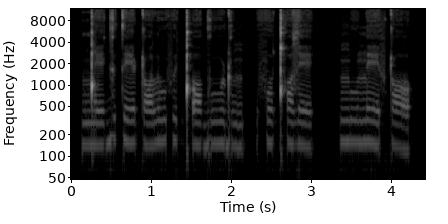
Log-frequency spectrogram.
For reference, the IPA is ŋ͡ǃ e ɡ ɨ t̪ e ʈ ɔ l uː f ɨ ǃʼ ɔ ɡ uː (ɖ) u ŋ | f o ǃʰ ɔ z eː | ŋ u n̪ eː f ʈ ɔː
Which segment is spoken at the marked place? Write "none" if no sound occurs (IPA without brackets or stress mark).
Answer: ɖ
